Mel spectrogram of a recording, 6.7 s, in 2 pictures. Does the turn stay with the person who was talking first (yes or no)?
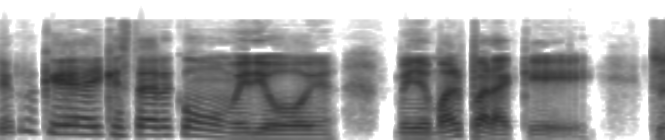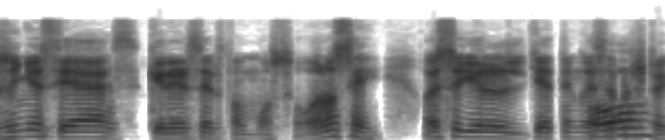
no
